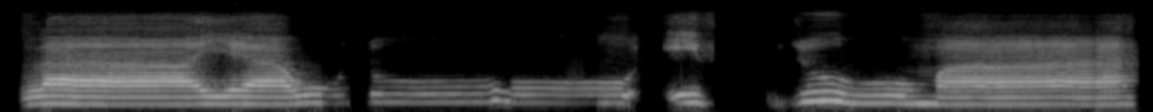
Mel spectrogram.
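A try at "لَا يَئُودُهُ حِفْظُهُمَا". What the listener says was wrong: Ya, itu yang panjang U-nya, du-nya pendek. Ulangin, Bu.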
